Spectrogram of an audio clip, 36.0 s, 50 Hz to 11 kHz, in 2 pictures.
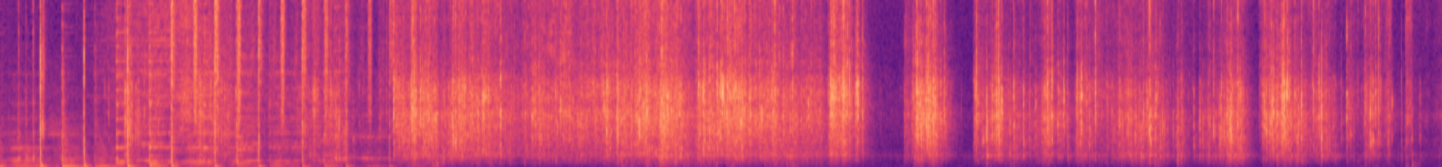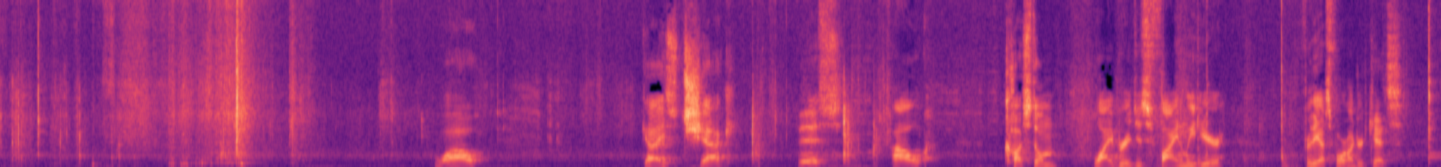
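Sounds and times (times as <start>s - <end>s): paper crumpling and rustling: 2.2s - 22.0s.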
